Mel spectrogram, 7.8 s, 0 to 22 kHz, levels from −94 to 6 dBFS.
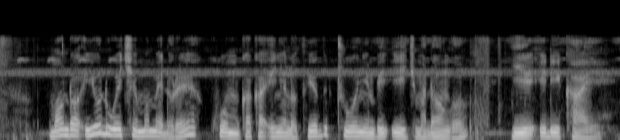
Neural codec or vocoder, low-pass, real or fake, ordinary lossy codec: none; 7.2 kHz; real; none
